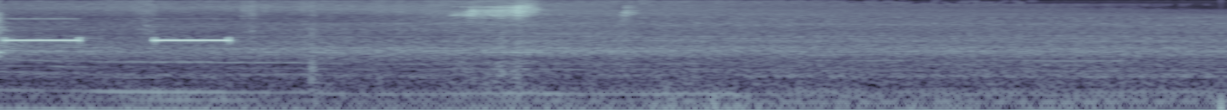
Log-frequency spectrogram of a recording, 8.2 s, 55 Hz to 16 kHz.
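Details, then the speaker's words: 2000 Acura 3.2 TL, high mileage, idling after a new starter motor was fitted: two dash chimes, then a smooth, even low idle rumble with no stumble or knock; the engine sounds healthy. "Let's do a startup now and see if the starter works. Ah, sounds beautiful."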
